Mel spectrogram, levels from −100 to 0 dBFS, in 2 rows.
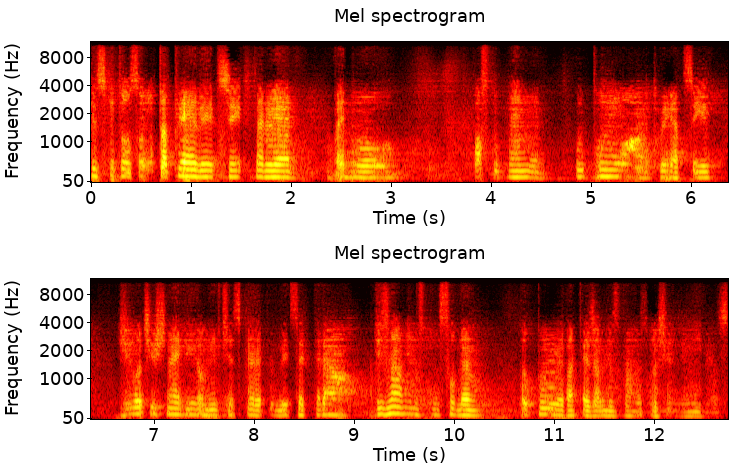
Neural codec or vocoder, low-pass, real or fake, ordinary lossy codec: codec, 44.1 kHz, 0.9 kbps, DAC; 10.8 kHz; fake; MP3, 96 kbps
